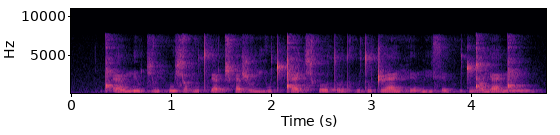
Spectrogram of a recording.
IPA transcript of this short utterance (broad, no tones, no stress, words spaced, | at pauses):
ǃʼæu̯niu̯t͡ɕui̯ huʑɒ vutɗæʈ͡ʂʰæʐui̯ jutǃæ t͡ɕʰotodʱutut ɭæi̯he misebʱutŋ͡ǃɒ jæŋ͡ǃeu̯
